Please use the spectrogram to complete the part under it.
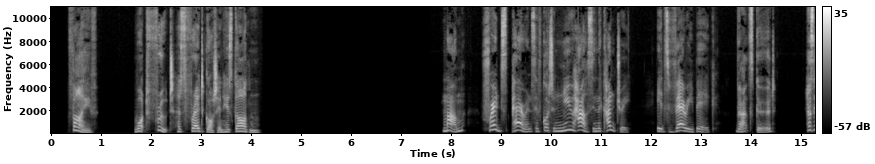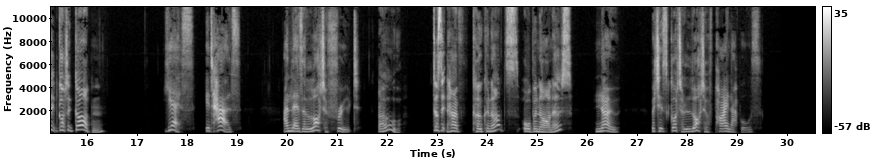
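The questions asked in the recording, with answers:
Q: What fruit has Fred got in his garden?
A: pineapples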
